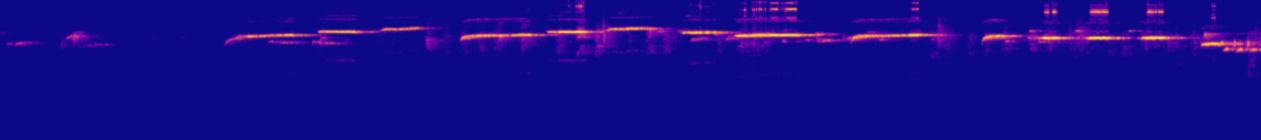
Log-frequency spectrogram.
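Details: Male Russian canary, a training recording from a breeder in Miami, Florida, singing a varied run of clear whistled notes and short slurred phrases, some rising, mixed with brief chirps, growing louder after a quiet opening.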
